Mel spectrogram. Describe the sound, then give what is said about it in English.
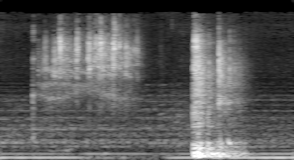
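A dice pool is rolled, the dice clattering and rattling across a surface in two bursts, a lighter skittering roll followed by a louder one with a dull thunk, and no voices. “Go ahead and roll the dice pool.”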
